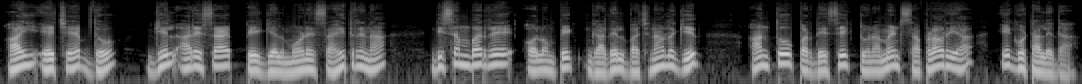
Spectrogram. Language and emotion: Santali, neutral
